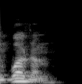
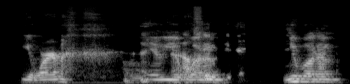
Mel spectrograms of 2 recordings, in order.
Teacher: We roll our R's where I'm from in Scotland.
